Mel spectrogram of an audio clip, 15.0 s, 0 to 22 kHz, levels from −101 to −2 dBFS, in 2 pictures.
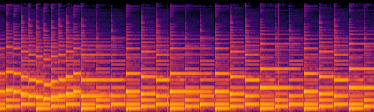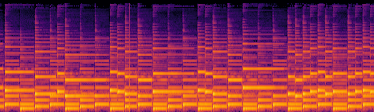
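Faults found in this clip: Forward jumps at 3.35, 5.57 and 10.07 s, no silence. Likely dropped buffer (overrun): capture fell behind and lost roughly 20, 20 and 40 ms.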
